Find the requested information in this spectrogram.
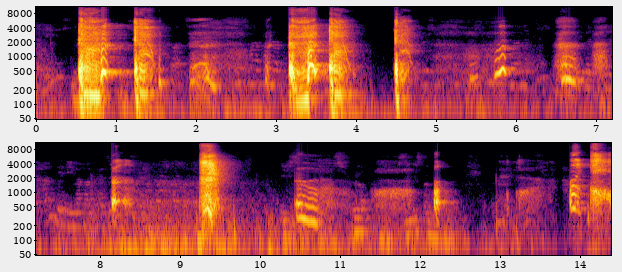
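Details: An adult has several explosive coughing or sneezing bursts, followed by quieter sighs and mutters; a sudden sneezing and coughing episode, possible allergies though the cause is unknown.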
